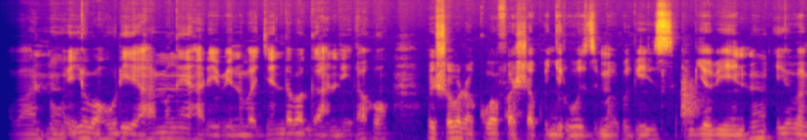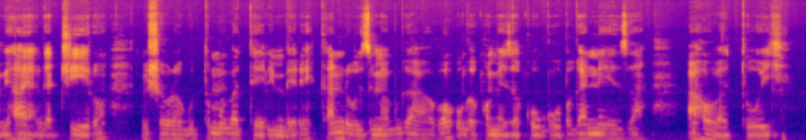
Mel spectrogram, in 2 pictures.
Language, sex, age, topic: Kinyarwanda, male, 18-24, health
